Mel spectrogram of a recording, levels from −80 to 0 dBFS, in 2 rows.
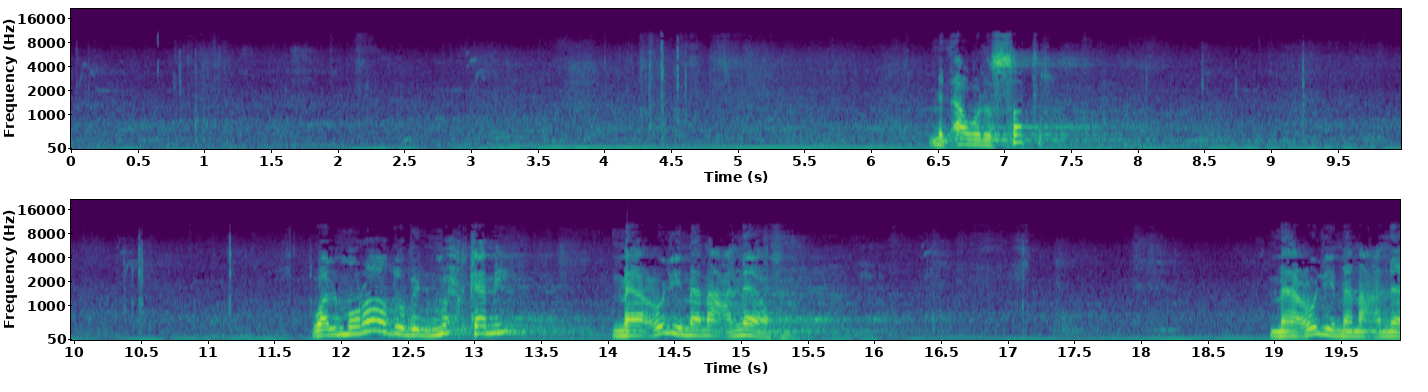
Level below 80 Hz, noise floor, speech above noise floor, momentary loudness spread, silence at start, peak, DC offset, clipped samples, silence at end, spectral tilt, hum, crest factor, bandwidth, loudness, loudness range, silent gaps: -44 dBFS; -44 dBFS; 29 dB; 27 LU; 2.3 s; 0 dBFS; under 0.1%; under 0.1%; 0 s; -6.5 dB/octave; none; 22 dB; 10.5 kHz; -16 LUFS; 24 LU; none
